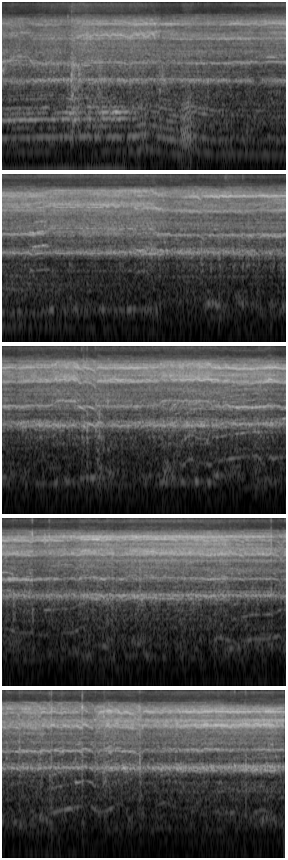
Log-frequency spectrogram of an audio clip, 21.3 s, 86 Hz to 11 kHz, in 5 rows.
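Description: Huina 1593 radio-controlled excavator's small electric motors whining steadily, in a drill-like way, as the toy excavator drives on its tracks and moves its arm.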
